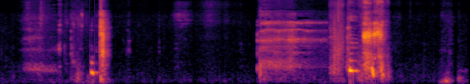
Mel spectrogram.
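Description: Sharp explosive sneezes, one preceded by a drawn-in breath, with snorting in a quiet room; a bout of repeated sneezing.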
